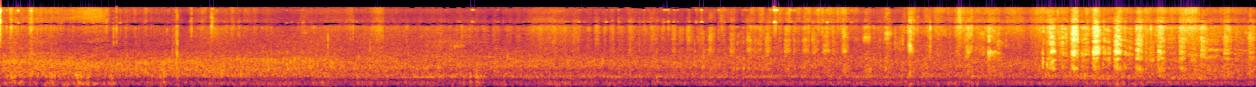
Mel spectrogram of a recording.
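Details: Bulldog panting in a long run of rapid breathy huffs, about two per second, growing louder and harsher near the end.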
